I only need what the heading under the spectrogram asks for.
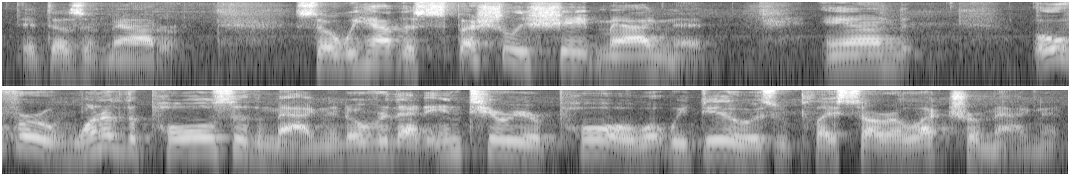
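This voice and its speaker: A man in his forties explains a science demonstration step by step, like a physics teacher, in a deliberate way. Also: a little mellow. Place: classroom science lab, indoors. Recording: roomy, distant mic, background rumble.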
